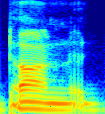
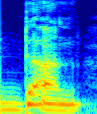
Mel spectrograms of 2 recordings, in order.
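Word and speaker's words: done: की सोम जैसे मैं डन डी ओ एन ई डन हम इसको डोन न पढ़ के डन पढ़ेंगे जैसे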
